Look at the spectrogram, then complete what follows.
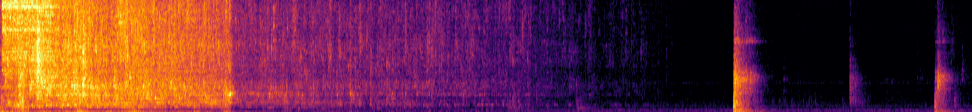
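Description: Public-restroom toilet flushing: a loud rush of water starts suddenly, holds for about three seconds, then fades away. Two sharp bangs follow later, the first louder.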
